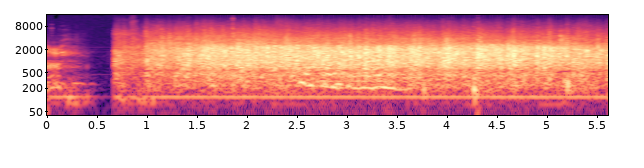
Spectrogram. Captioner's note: applause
